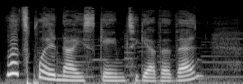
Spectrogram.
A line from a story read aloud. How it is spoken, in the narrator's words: said laughing, longing to be friends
